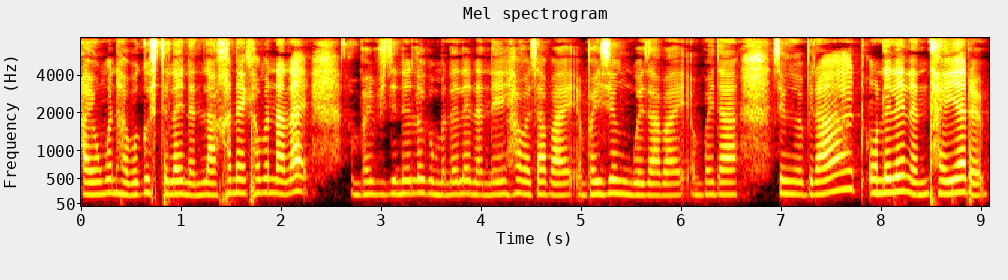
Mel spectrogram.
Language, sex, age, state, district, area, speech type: Bodo, female, 18-30, Assam, Kokrajhar, rural, spontaneous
